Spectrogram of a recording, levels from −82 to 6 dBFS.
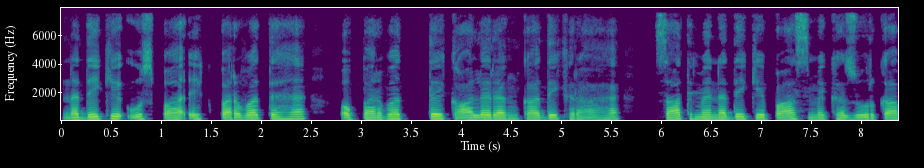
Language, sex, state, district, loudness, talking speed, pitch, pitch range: Magahi, male, Bihar, Gaya, -17 LUFS, 170 wpm, 145 Hz, 140-155 Hz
